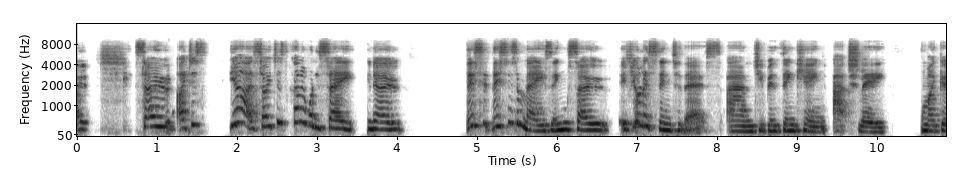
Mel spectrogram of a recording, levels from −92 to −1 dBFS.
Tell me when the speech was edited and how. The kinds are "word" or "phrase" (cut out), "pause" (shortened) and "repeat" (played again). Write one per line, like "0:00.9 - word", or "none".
none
